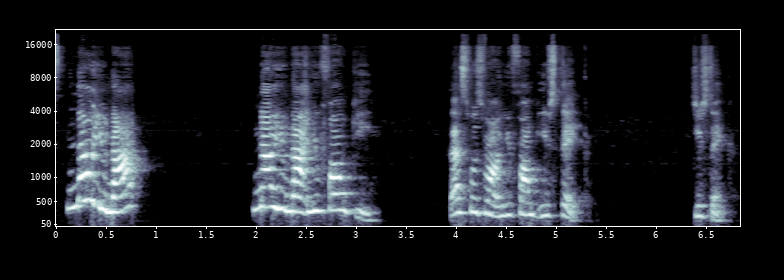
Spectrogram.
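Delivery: lightly voiced sassy put-down, high then fading; mock teasing. Coach teasing viewers who looked at goals once, sassy. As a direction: tease them like a big sister.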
